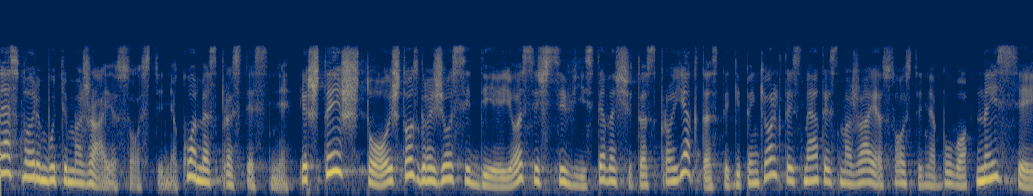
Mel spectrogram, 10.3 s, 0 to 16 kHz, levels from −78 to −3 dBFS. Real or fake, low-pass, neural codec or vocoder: fake; 7.2 kHz; codec, 16 kHz, 4 kbps, FunCodec, trained on LibriTTS, 50 frames a second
